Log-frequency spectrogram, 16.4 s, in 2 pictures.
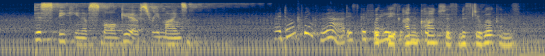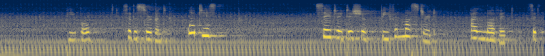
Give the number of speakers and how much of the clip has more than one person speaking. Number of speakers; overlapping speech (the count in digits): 3, about 6%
